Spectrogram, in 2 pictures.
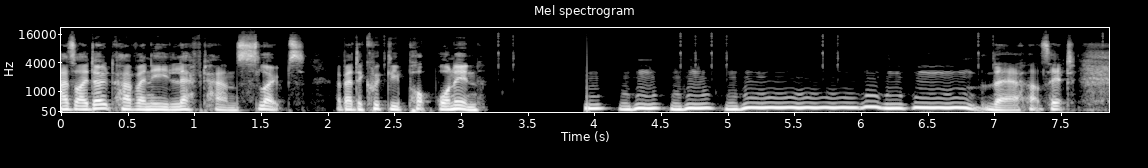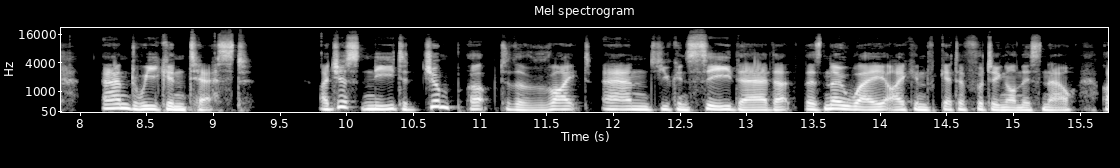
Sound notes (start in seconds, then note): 3.9 humming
